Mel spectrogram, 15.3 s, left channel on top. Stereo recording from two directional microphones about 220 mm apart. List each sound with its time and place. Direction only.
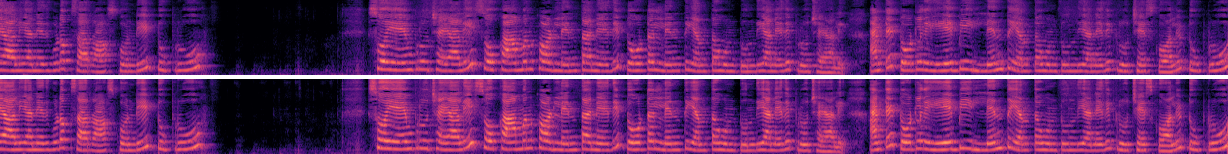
0.0 s a woman's voice: 40° right (ahead or behind)
4.6 s a woman's voice: 45° right (ahead or behind)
